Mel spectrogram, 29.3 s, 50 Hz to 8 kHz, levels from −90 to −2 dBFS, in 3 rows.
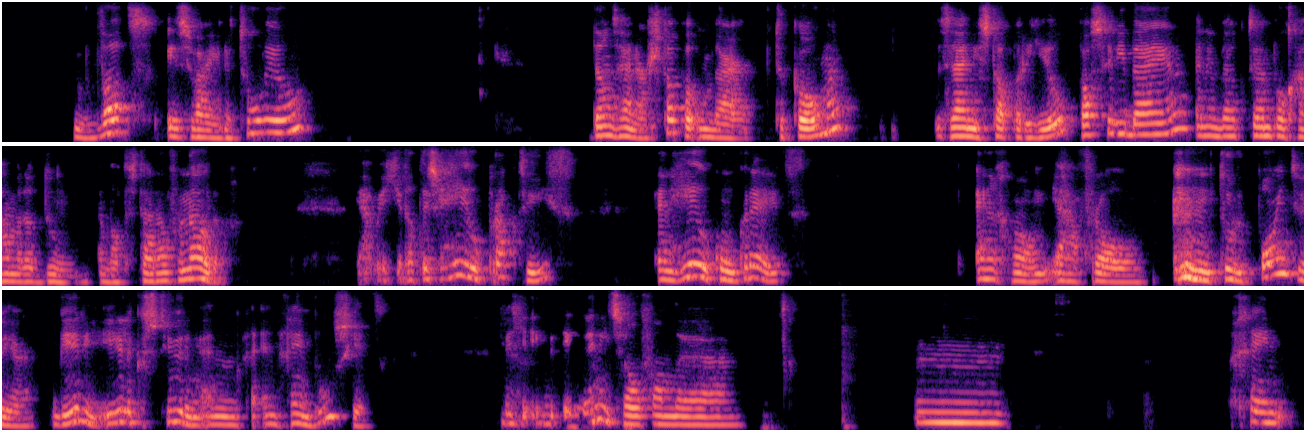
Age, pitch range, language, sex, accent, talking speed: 40-59, 165-210 Hz, Dutch, female, Dutch, 145 wpm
